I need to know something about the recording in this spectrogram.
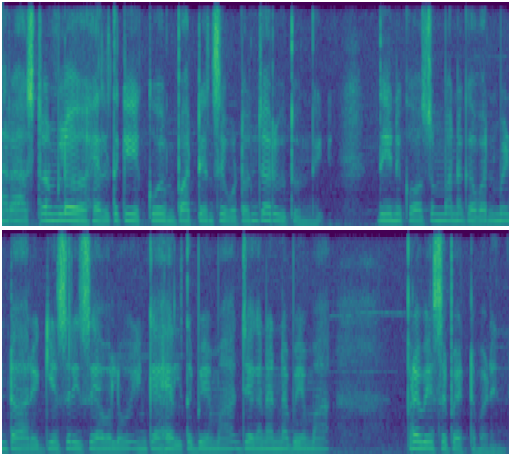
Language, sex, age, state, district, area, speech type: Telugu, female, 30-45, Andhra Pradesh, Vizianagaram, urban, spontaneous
